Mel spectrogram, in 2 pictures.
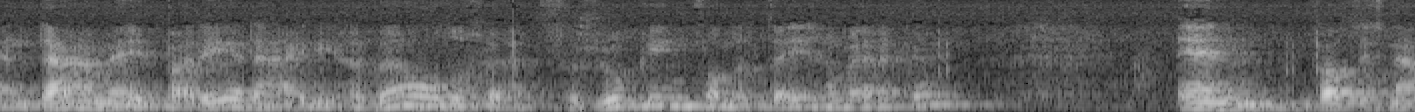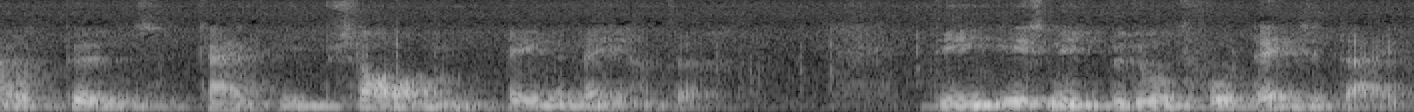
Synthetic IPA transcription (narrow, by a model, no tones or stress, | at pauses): ɛndaːɹmejpaːɾɪːrdəɦɛjdiχəʋɛlˠdəχə̰v̥ərzukɪŋvɑndətejɣənʋɛrkən | ɛnʋɑtɪsnawət̚pɵntkɛjk̚t̚dipsɑlˠmejnənejɣəntə̰χ | diɪsnid̚bədulˠtfʊːɹdejzətɛ̰jt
